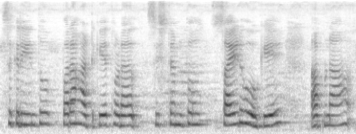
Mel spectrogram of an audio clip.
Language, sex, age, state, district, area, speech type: Punjabi, female, 45-60, Punjab, Jalandhar, urban, spontaneous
